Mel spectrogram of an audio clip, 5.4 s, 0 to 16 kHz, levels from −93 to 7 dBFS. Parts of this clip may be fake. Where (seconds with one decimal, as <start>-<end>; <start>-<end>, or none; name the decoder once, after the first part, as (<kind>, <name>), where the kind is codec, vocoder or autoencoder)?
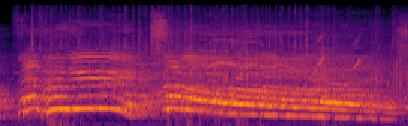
0.0-0.7 (vocoder, Vocos); 1.2-3.0; 3.5-5.4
